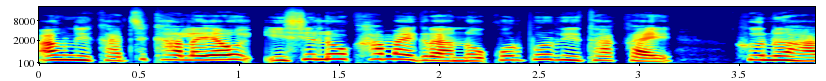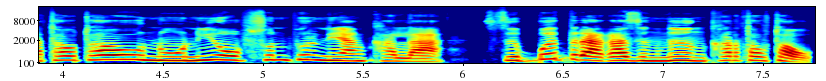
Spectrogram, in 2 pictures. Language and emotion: Bodo, angry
